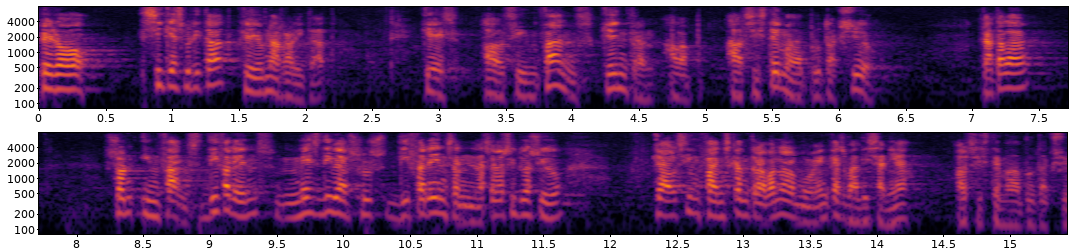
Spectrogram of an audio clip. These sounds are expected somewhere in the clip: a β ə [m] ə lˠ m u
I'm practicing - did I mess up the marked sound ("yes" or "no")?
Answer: yes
